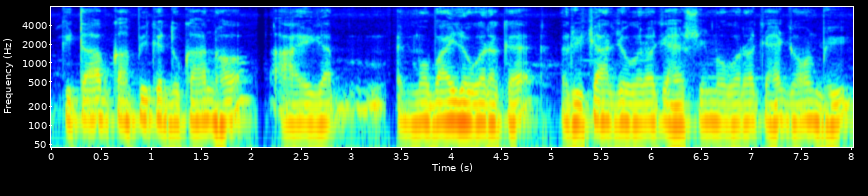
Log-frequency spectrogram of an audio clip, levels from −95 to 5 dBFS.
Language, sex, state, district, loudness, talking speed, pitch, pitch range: Bhojpuri, male, Bihar, Gopalganj, -29 LUFS, 140 wpm, 115 Hz, 110-120 Hz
